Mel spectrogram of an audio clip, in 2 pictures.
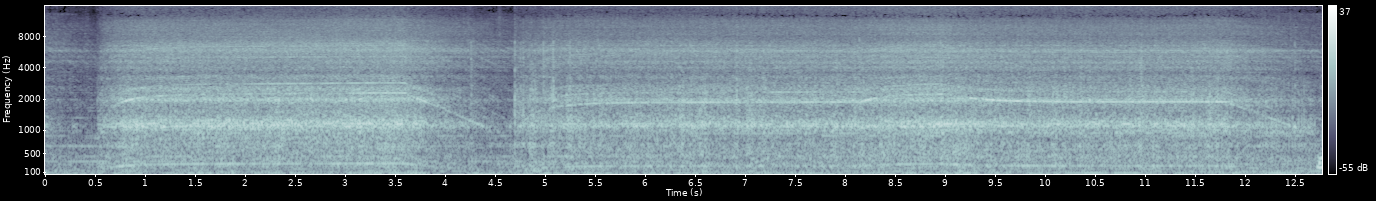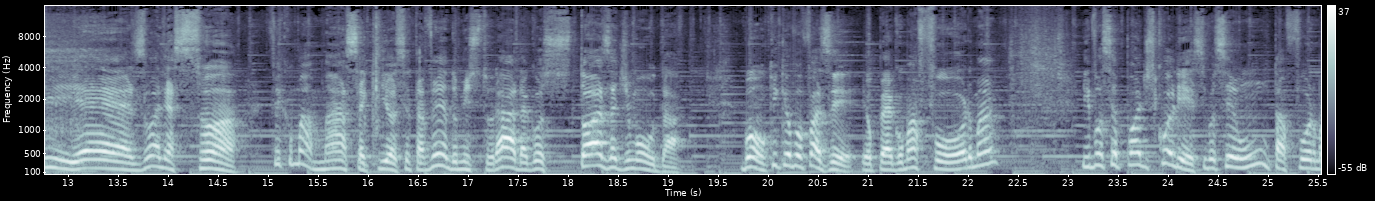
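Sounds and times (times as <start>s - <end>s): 
food processor blending potato, broccoli and cauliflower: 0.0s - 13.4s
speech: 12.8s - 22.5s, 23.1s - 25.5s.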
